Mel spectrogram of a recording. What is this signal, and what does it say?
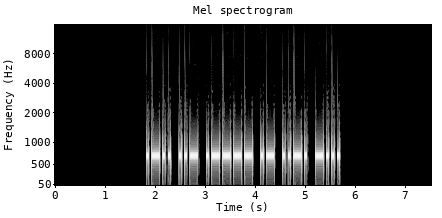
Morse code, heard as a keyed tone, about 22 wpm, 700 Hz. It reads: LU1AFB
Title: DXCC-100 Call Signs - 6 Characters - Repeated 3x - 22wpm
